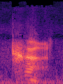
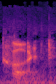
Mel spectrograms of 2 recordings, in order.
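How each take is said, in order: First: The name is said with a Vermont accent. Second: The name is said with a German accent. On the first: This is how people say it in the speaker's home state. "the way they do in my home state of Vermont" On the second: This is how the speaker's name is not said. "not Kurt"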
